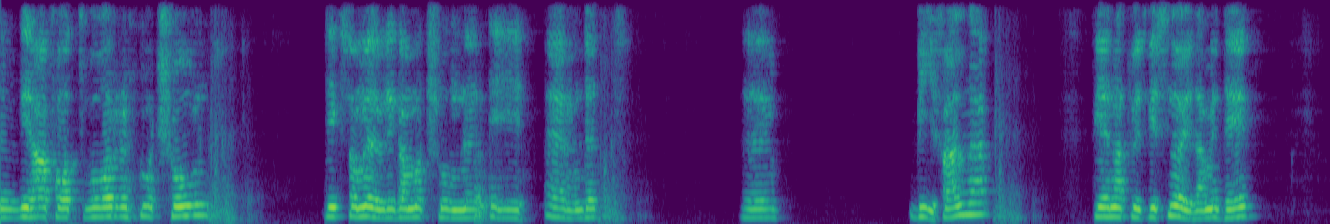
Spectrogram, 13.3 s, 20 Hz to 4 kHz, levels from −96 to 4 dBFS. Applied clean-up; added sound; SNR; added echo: neural mask model DeepFilterNet 3.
